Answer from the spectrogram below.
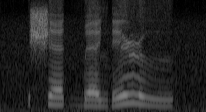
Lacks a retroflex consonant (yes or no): no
